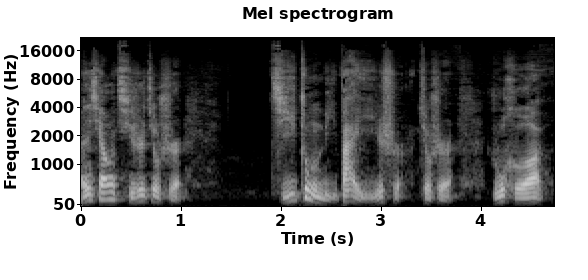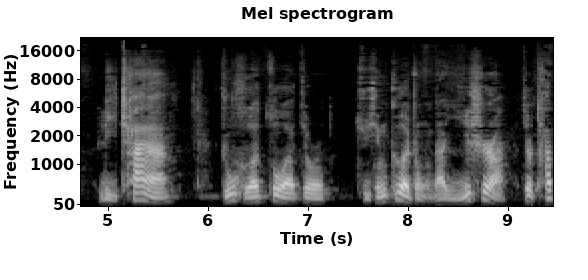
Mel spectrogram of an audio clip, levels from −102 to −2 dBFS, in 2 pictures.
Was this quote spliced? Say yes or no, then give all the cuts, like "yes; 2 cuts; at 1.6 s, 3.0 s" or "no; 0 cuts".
no; 0 cuts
